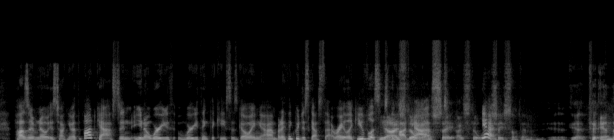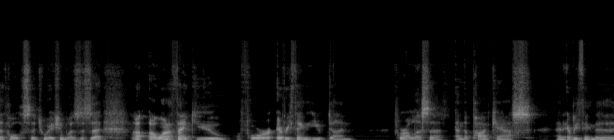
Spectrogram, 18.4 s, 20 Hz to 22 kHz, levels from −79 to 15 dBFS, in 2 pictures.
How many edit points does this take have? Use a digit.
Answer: 1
